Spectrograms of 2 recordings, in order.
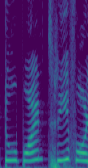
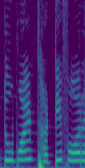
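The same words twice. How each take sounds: First: "two point थ्री फ़ोर" with each digit after the point said separately; correct digit reading. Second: "two point थर्टी फ़ोर" read as two point thirty-four, the wrong way. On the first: ("थ्री फ़ोर" को अंक-अंक करके सही पढ़ना) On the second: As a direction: show the mistake by reading "थर्टी फ़ोर" as one number. ("थर्टी फ़ोर" को एक संख्या की तरह गलत पढ़ना) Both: Shown as a demonstration. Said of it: "मैंने इसको देखो कैसे रीड किया".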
